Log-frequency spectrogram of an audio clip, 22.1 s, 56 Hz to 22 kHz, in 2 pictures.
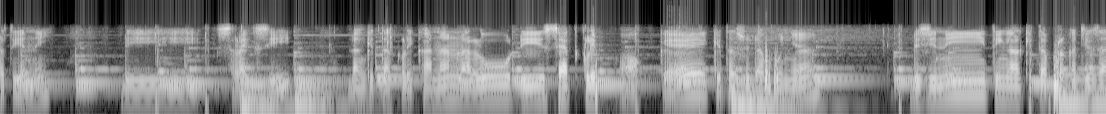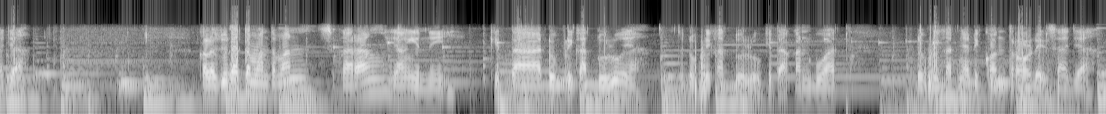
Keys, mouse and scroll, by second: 2.6-3.0 ctrl+scroll down 1, 3.8 right click, 5.5 click, 6.9 click, 7.8-8.2 ctrl+scroll up 1, 8.8 ctrl+click, 10.2 click, 17.9 ctrl+d, 19.4-22.1 drag.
